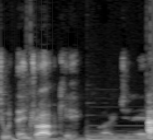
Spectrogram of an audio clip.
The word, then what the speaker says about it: Marty Jannetty: I'm gonna Marty Jannetty your ass. I'm just trying to get. I'm so, Shawn Michaels. Yes, I am. – No, you just said Marty Jannetty.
